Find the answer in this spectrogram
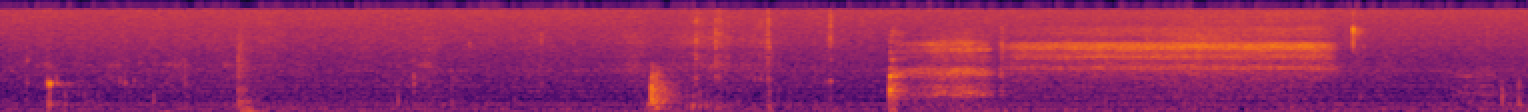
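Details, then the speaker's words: Bowel sounds in a fasting patient (nothing eaten that day) during a chiropractic abdominal session with diaphragmatic belly breathing and pressure near a tense, bloated spot: scattered gut pops and clicks, then a long, high, squeaky gurgle. "See how it works? It works. Diaphragmatic breathing increases gut motility."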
